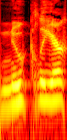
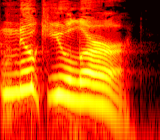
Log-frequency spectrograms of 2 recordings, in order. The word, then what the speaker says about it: nuclear: you dipshit who can't even pronounce the word nuclear correctly. It's not nuclear. It is not nuclear. N-U-C-L-E-A-R. Nuclear.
